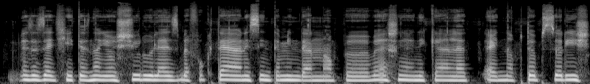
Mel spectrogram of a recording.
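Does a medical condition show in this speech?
Yes: hearing impairment.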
